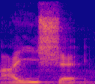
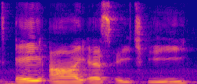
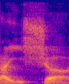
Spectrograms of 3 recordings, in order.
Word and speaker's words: Aishe: and the dancing warrior Aishe. I'll be honest, it's A-I-S-H-E. So it's not Aisha, because that's with an A at the end. So I'm going with Aish, but if somebody wants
